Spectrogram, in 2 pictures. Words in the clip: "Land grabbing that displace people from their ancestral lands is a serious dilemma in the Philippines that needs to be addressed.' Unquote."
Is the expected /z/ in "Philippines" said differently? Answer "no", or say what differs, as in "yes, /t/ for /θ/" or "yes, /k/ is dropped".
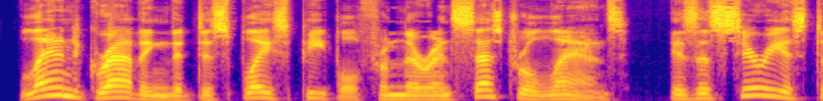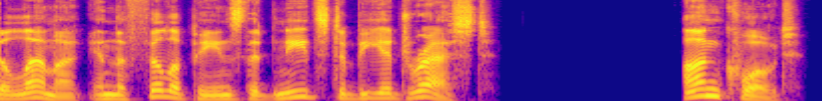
no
